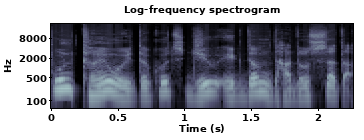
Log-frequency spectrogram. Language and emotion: Goan Konkani, neutral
